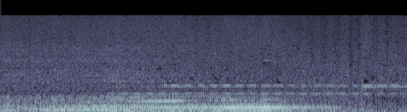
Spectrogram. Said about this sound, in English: The surface car, designed for rough terrain, moves easily across the desert, through rocky arroyos and deep sand.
